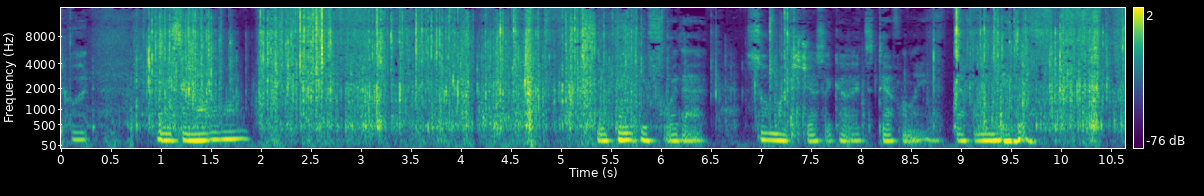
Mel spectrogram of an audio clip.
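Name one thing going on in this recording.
An older woman talks calmly and close by.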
